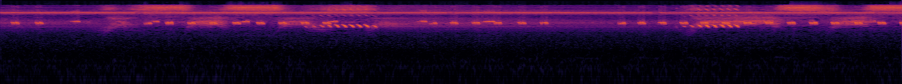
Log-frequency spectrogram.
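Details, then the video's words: Insects chirping in an open-air strawberry field during seedling planting; quick high pulses in uneven runs, interrupted twice by a short buzzy rattling trill from another caller, faint rustling noise underneath. "虫の鳴き声in いちご畑"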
